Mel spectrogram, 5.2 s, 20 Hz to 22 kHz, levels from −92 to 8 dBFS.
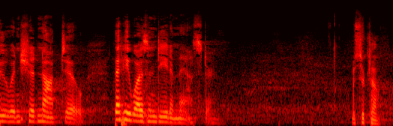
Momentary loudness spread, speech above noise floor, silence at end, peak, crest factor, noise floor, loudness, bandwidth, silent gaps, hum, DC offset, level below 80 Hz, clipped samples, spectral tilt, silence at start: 25 LU; 26 dB; 0 s; -18 dBFS; 24 dB; -65 dBFS; -39 LUFS; 16 kHz; none; none; under 0.1%; -70 dBFS; under 0.1%; -4 dB/octave; 0 s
